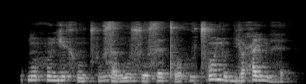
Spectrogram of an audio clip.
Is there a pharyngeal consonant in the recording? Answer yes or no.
yes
